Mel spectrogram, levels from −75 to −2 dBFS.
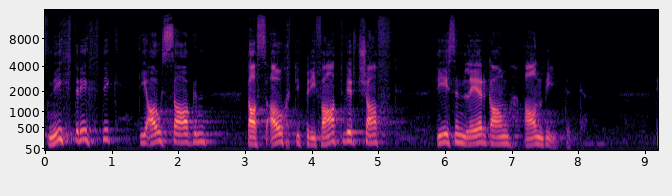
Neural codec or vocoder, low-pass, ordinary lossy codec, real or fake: none; 14.4 kHz; none; real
